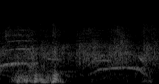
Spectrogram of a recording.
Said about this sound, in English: I can't just leave it at golf clap for the worship team.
